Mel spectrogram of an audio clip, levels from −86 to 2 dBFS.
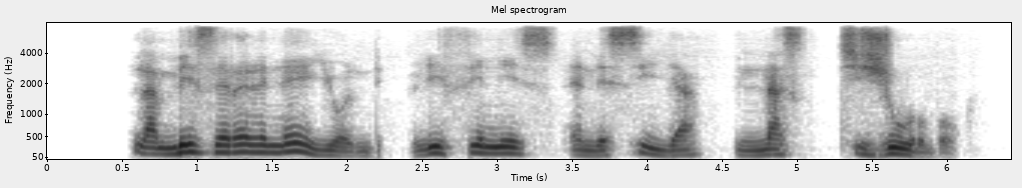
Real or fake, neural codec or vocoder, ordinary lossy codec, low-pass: fake; codec, 16 kHz, 0.8 kbps, ZipCodec; AAC, 32 kbps; 7.2 kHz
